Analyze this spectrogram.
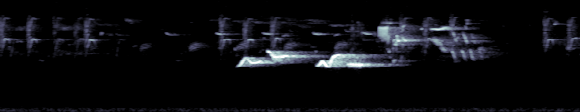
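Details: Spring evening by a lake: a Eurasian blackbird, one of two singing in a beech tree, delivers a loud, rich whistled phrase ending in high twitters, framed by faint, quick high chips from other birds.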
